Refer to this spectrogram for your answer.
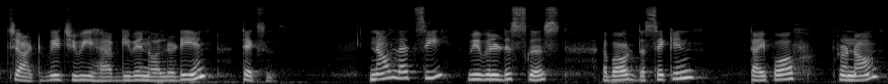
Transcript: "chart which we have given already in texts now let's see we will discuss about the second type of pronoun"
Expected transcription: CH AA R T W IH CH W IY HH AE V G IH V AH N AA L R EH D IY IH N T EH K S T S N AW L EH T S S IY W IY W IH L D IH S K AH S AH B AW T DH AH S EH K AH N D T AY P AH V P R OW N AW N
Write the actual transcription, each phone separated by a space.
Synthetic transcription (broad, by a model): CH AA R T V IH CH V IY HH AE V G IH V AH N AA L R EH D IY IH N T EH K S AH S N AW L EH T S S IY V IY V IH L D IH S K AH S AH B AW T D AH S EH K AH N D T AY P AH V P R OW N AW N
